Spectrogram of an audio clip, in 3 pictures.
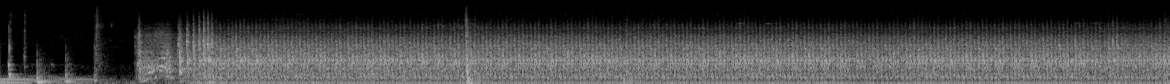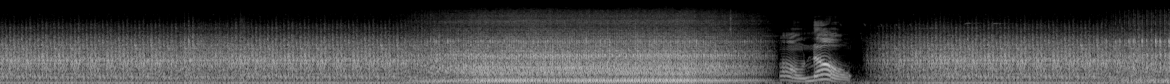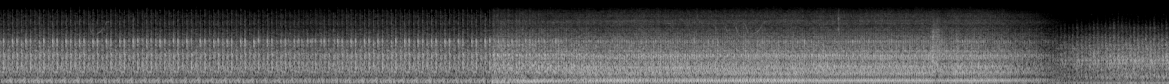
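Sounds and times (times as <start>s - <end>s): diesel engine chugging: 0.1s - 35.0s.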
